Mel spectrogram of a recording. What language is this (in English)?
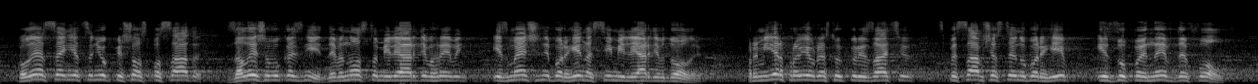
Ukrainian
